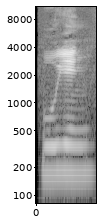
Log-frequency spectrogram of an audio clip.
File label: "wu ying", Cantonese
